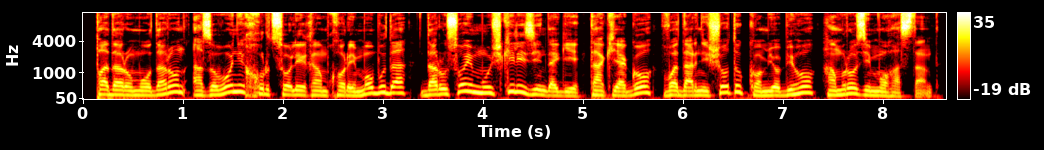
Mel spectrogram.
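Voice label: Tajikistan male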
